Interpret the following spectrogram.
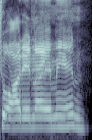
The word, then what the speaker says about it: Horniman: Honeyman, is it pronounced? Honeyman. No. Man. Honeyman. Honeyman. It's Horniman. Honeyman.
